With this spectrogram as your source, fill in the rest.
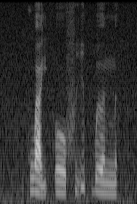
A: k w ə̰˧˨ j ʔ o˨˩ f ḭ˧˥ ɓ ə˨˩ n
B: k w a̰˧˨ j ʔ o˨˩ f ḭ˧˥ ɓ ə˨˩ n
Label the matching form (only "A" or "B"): B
